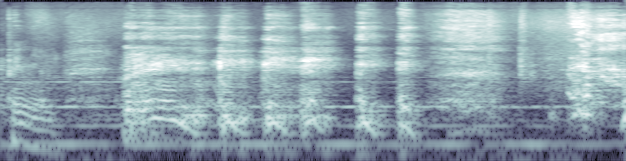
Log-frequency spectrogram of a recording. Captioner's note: coughing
